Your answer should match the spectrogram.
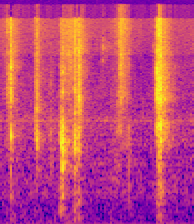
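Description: An oversized tarot deck is shuffled by hand in a quiet room. The cards give five or six soft, papery riffles in an uneven rhythm, close by and fairly faint, with no talking.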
